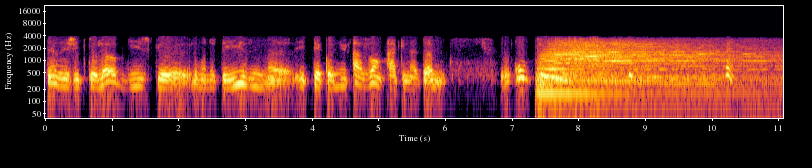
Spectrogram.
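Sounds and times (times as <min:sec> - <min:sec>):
gong ringing: 0:07.4 - 0:11.0.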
